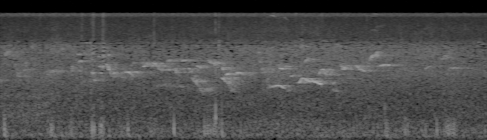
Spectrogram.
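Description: A songbird singing a quick run of short high notes, from about a second in for some three seconds, over light rustling and brushing of currant leaves as the bush is handled.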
